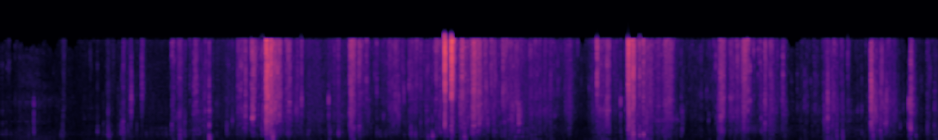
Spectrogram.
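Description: Footsteps on loose gravel railway ballast, an uneven series of steps.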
